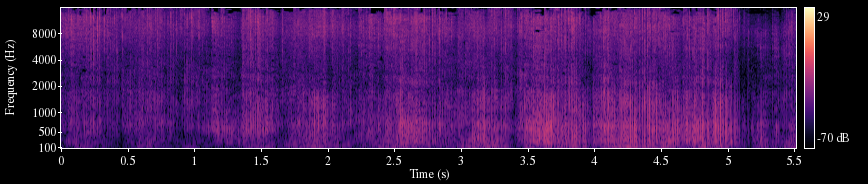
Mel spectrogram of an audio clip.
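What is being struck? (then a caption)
Plastic sequin fabric on a pillow. Fingers and nails scratch and rub across the reversible plastic sequin fabric of a pillow cover, flipping the sequins over. A continuous dense crinkling, scratchy rustle with bright high hiss swells and fades in uneven strokes, briefly dropping quieter near the end.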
